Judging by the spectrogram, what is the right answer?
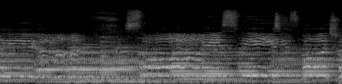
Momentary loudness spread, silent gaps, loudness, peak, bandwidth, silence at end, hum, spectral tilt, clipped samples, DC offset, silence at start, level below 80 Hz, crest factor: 3 LU; none; -26 LUFS; -12 dBFS; 13.5 kHz; 0 s; none; -4.5 dB/octave; under 0.1%; under 0.1%; 0 s; -58 dBFS; 14 dB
